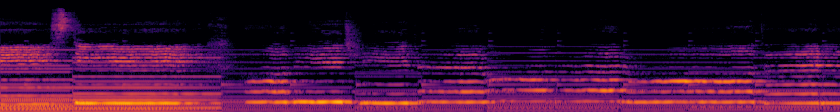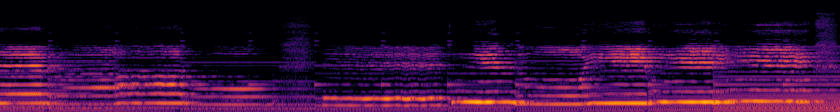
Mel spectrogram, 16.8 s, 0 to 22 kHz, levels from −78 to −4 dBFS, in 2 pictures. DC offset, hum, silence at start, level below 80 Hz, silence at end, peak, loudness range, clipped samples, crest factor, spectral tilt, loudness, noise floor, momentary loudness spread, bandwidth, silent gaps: 0.1%; none; 0 s; -60 dBFS; 0 s; -12 dBFS; 9 LU; under 0.1%; 16 dB; -5 dB/octave; -27 LUFS; -48 dBFS; 15 LU; 15.5 kHz; none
